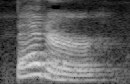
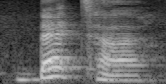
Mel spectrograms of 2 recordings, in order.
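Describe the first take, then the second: First: The middle consonant sounds like a soft D. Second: The middle consonant is a crisp T. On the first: "the T has been changed to D and not T" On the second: "British pronounce their T"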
